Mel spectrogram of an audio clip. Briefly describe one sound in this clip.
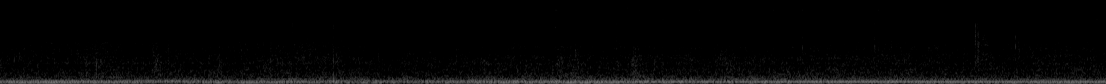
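A horse's hooves thud softly on soft dirt at a steady trot.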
